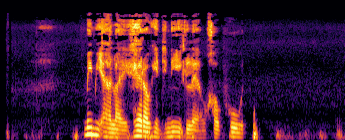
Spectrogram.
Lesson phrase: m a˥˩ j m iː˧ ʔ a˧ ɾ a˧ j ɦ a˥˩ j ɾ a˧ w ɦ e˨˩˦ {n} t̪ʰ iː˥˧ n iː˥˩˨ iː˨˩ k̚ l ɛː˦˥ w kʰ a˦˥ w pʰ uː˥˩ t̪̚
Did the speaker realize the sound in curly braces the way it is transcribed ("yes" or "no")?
yes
